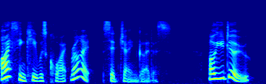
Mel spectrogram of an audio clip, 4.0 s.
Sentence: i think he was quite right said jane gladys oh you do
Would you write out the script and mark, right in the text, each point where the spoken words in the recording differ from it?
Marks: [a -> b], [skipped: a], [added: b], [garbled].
i think he was quite right said jane gladys oh you do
